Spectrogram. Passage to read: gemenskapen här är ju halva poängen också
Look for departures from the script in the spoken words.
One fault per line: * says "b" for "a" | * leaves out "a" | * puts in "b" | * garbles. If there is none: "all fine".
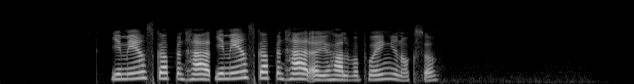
* puts in "gemenskapen här"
